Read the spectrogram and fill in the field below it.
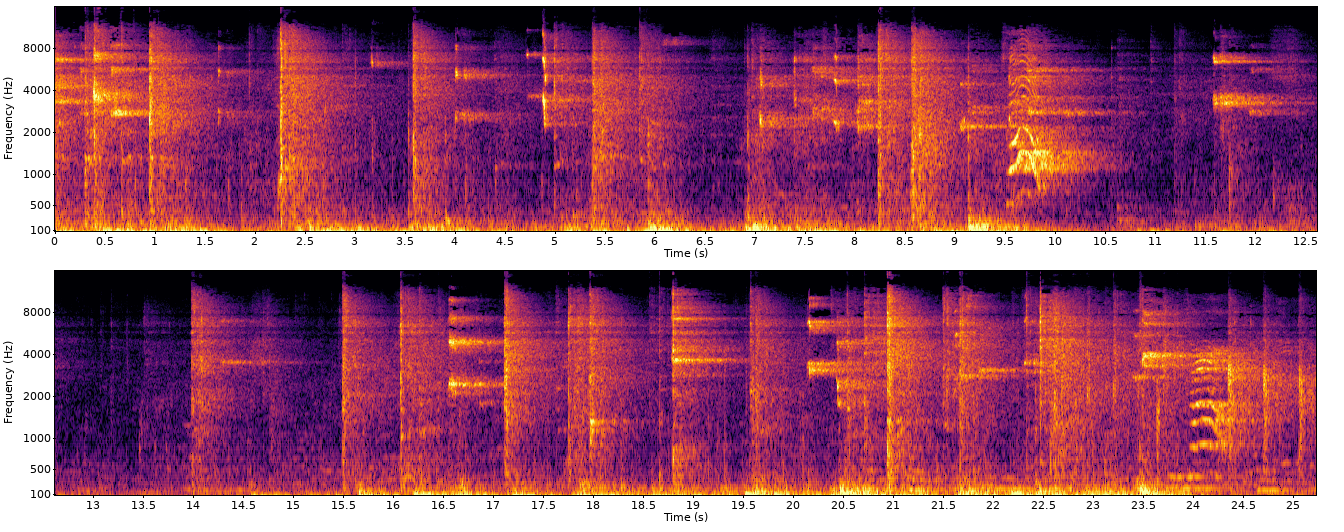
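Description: Badminton rackets strike shuttlecocks in a large echoing hall.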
